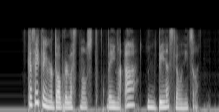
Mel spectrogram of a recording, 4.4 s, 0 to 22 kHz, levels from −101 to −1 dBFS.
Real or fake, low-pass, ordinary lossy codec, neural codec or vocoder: fake; 7.2 kHz; none; codec, 16 kHz, 1 kbps, FreqCodec, larger model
